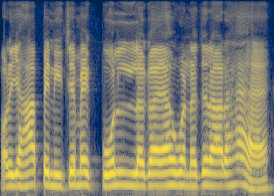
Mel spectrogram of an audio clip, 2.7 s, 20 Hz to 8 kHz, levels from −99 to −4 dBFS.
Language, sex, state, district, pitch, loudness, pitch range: Hindi, male, Jharkhand, Garhwa, 185 Hz, -11 LUFS, 180-195 Hz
